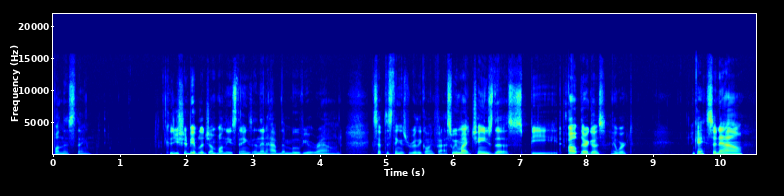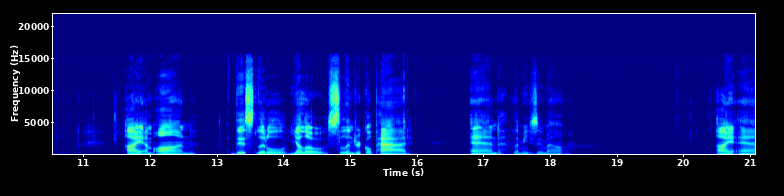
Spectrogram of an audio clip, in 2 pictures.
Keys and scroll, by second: 4.2 Left, 4.6 Down, 5.4 Up, 6.9 space, 8.1 Right, 8.5 Right, 9.1 Right, 9.3 Up.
